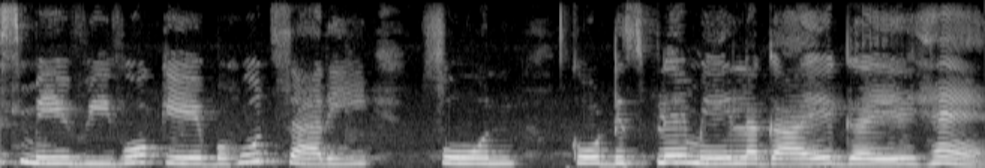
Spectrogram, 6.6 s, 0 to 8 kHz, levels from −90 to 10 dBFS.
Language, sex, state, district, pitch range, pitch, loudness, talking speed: Hindi, female, Chhattisgarh, Raipur, 260-290 Hz, 275 Hz, -12 LUFS, 110 wpm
